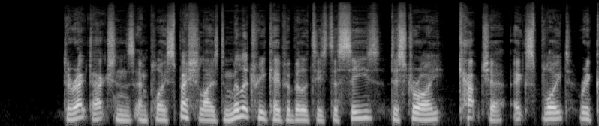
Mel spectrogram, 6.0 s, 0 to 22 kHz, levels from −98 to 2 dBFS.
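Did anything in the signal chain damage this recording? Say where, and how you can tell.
No, nothing in the signal chain damaged this audio.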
